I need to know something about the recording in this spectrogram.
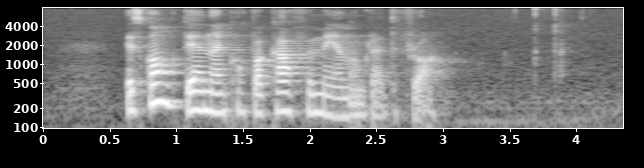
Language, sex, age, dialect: Faroese, female, 36-60, Suðurstreymoy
